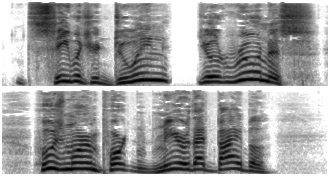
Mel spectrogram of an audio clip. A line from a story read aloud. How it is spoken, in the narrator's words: She was beginning to shriek now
